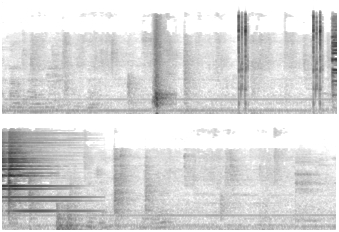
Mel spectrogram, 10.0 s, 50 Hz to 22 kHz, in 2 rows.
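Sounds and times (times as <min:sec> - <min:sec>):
quick clicks: 0:04.7 - 0:04.9
bright bell ding: 0:04.7 - 0:06.6.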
